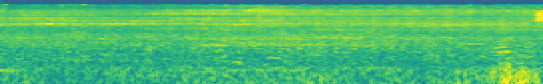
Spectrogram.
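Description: Busy town-square street ambience: passers-by talking and a low rumble of traffic, with a brief louder low rumble near the end.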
